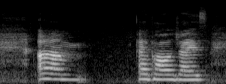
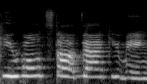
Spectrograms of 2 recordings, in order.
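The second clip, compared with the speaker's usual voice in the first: mock upset whine; 8 semitones higher, 4 dB louder than usual. Retells upset outburst at husband.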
